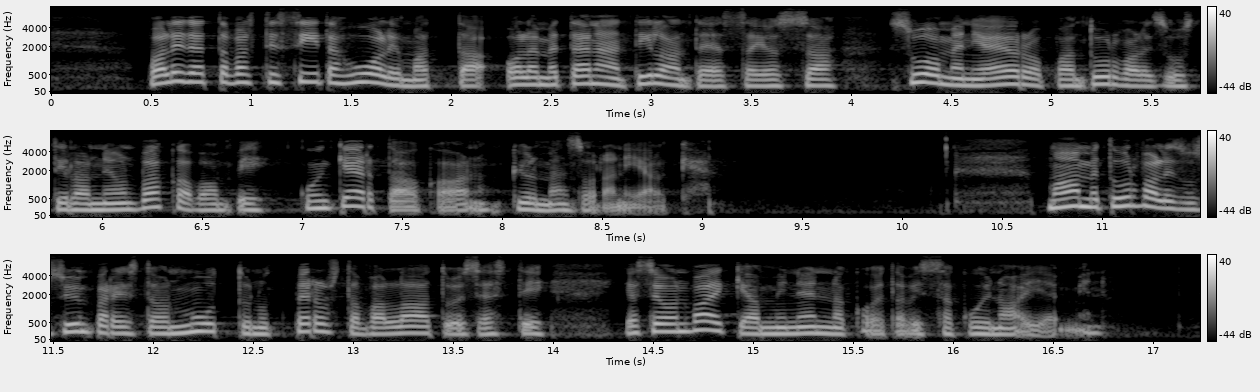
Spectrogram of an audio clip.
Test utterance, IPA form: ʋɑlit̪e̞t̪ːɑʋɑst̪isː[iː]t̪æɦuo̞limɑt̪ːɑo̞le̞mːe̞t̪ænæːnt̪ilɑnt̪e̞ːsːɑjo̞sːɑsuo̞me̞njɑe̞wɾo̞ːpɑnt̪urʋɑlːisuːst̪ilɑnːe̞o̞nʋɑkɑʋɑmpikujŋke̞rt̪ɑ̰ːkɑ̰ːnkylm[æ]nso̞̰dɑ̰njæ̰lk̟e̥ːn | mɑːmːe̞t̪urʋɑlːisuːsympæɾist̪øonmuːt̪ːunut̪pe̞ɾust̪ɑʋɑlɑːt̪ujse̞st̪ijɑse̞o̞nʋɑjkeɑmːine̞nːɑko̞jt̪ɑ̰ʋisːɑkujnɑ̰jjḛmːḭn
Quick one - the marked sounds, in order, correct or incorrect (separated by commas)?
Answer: correct, correct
